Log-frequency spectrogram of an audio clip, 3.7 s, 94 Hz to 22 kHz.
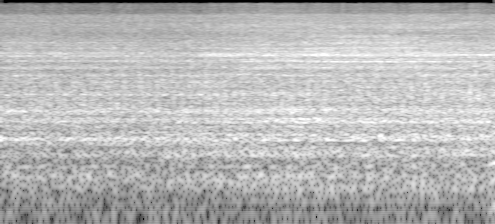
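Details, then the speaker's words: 1999 Buick Century idling: loud steady sucking hiss over the running note; intake seal suspected failed, possible vacuum leak, not confirmed. "I think the intake Stills failed do you not hear the loud sucking sound yeah making all the oil"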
